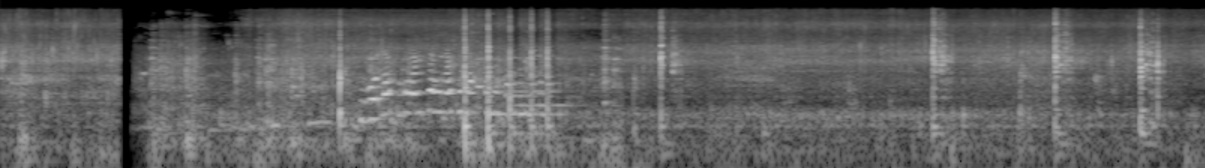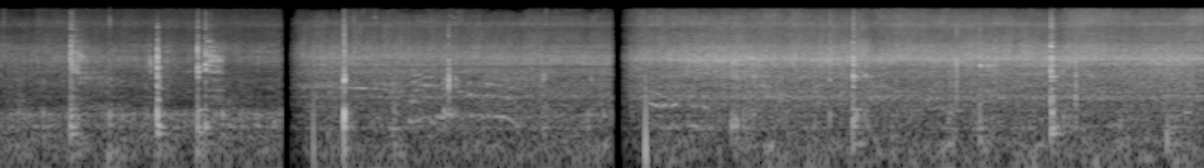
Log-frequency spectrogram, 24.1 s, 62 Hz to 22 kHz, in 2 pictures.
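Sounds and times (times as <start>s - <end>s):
onions sizzling in oil: 0.0s - 1.2s, 2.5s - 24.0s
metal spatula scraping pan: 1.4s - 7.0s, 8.5s - 11.8s, 12.6s - 14.4s.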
